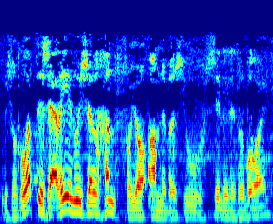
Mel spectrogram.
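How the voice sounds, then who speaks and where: An actor playing a pompous, bookish, condescending gentleman who blusters and stammers when flustered, in 1950s radio drama style. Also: fairly low pitch, brisk, a little hiss or hum, close to an everyday voice. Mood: dismissive. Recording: old radio broadcast, narrow band, music behind.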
